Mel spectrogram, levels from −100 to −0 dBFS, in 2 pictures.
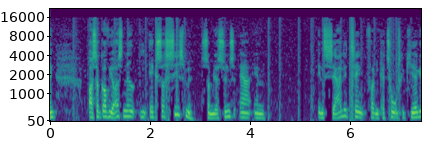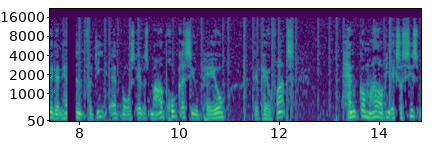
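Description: A speech recording with overdone noise removal throughout: the suppressor was set too aggressive, so bands near its noise estimate are pulled down or cut entirely, taking low-level parts of the voice with them. The background drops and breaks up into twinkling specks. There is also AAC frame loss with muting in two places. The decoder zeroed the missing spectrum, and the overlapping windows fade the sound out and back in, leaving soft-edged holes. The first runs from 5.02 to 5.06 s, just before "en særlig ting for", and lasts about 43 ms, which fits two lost frames. The second runs from 7.75 to 7.95 s, between "katolske kirke i den" and "fordi at vores ellers", and lasts 192 ms, consistent with about nine frames.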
